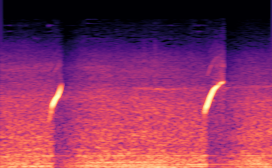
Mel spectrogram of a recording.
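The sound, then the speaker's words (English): Two short, loud rising whistles about a second and a half apart, each sweeping upward in pitch, over a steady low background hum: someone whistling to call their dog. “Oh, I'm calling my dog.”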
